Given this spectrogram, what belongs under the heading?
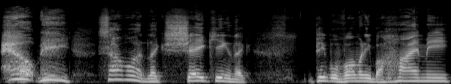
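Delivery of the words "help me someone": put-on scream, higher pitch. Retelling a terrified man in the dark: imitating someone screaming for help. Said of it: "he's screaming at the top of his lungs".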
